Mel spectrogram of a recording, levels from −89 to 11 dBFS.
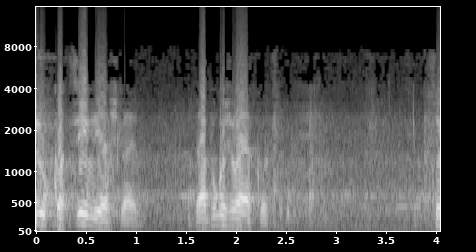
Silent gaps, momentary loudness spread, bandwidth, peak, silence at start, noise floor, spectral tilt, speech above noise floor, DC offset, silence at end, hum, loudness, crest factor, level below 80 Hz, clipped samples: none; 22 LU; 14.5 kHz; 0 dBFS; 0 s; -29 dBFS; -6 dB/octave; 21 dB; under 0.1%; 0 s; none; -8 LUFS; 10 dB; -44 dBFS; 5%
